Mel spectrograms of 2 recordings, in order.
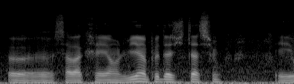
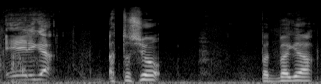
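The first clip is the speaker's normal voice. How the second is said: calling out; 7 semitones higher than usual. Real, not acted. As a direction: call out firmly to break it up. Breaking up dog scuffle.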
